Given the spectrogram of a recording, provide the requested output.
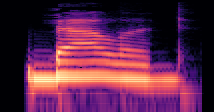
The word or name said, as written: balladlike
